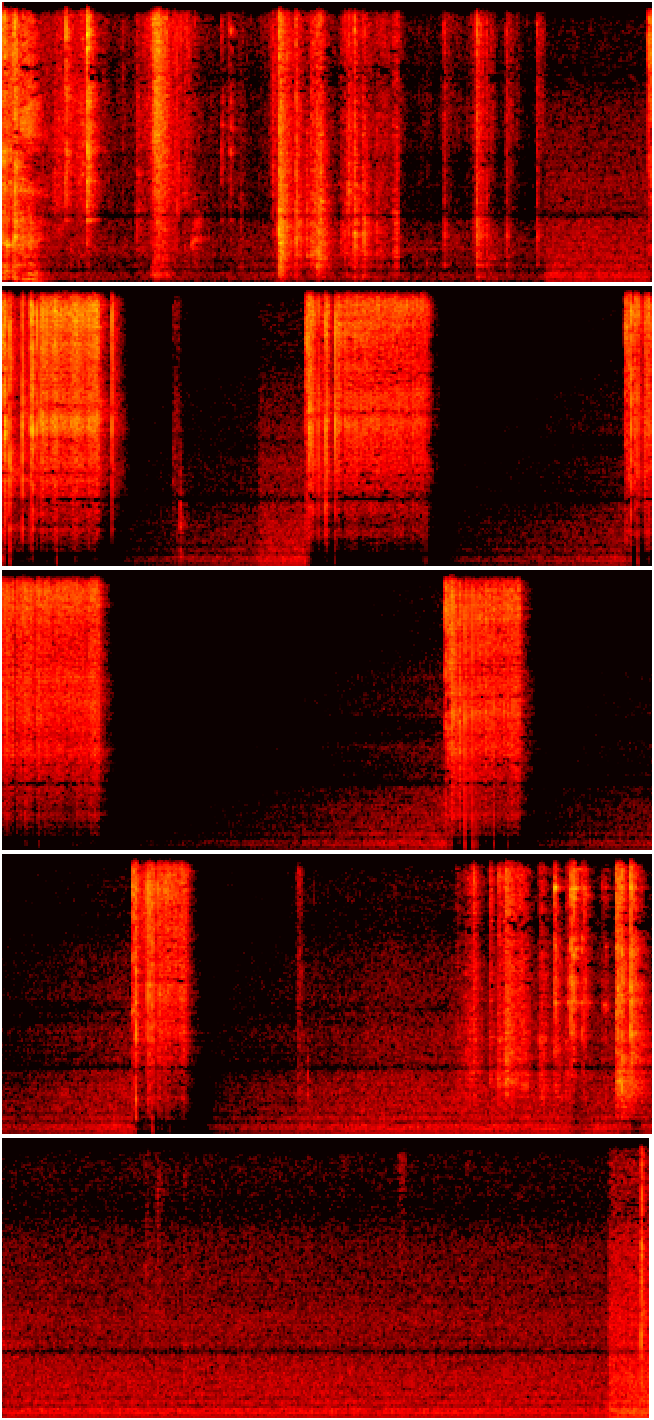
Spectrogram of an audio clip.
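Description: Clicks and clatter of metal parts being clamped, then from about five seconds in a steady low hum as an oxy-propane torch heats the steel to braze a ring in. The hum is broken by several loud hissing bursts.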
